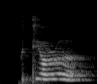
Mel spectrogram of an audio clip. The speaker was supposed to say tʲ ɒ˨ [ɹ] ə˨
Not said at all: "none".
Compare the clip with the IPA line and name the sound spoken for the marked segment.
ɹ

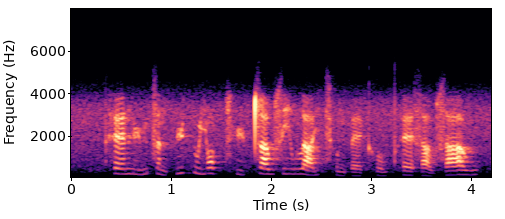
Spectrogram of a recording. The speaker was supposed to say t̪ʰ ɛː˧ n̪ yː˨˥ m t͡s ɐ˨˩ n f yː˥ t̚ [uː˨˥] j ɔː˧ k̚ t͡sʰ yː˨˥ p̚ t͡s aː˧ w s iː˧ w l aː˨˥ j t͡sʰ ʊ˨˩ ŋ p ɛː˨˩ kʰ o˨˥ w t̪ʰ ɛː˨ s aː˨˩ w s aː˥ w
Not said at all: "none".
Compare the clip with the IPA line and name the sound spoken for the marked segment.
uː˨˥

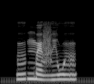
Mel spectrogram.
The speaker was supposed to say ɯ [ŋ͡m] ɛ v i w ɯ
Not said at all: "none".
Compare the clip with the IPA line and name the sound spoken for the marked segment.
ŋ͡m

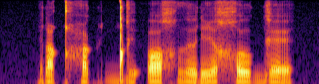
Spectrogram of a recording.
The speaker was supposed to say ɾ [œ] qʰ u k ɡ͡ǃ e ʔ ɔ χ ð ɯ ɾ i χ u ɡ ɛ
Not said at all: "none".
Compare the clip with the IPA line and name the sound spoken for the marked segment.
ɛ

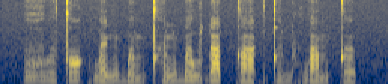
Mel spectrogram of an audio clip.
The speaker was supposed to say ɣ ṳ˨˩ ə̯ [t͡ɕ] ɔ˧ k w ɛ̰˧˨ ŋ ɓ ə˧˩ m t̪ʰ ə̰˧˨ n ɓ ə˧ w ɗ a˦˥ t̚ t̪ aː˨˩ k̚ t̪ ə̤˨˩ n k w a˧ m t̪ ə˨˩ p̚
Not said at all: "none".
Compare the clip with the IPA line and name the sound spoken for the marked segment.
t̪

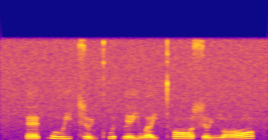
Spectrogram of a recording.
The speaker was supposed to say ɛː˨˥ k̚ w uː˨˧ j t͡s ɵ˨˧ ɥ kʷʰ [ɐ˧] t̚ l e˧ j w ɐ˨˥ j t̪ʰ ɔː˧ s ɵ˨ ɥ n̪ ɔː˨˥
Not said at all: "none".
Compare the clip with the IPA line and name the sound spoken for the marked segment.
ɐ˧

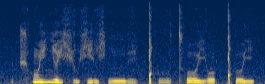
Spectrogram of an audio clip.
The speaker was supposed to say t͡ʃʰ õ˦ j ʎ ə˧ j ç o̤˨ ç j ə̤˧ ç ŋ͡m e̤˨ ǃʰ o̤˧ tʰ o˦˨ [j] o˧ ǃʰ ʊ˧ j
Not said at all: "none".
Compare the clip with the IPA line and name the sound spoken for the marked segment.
j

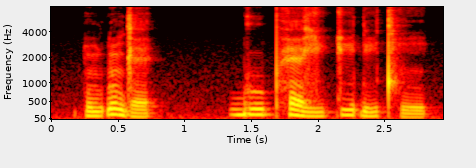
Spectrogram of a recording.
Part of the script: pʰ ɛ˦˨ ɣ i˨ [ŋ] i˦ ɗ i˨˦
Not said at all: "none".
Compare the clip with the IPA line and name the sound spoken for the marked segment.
k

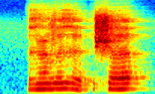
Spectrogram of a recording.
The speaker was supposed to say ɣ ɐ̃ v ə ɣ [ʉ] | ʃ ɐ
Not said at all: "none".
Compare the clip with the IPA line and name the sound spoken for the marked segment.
ə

